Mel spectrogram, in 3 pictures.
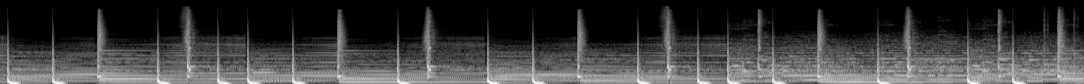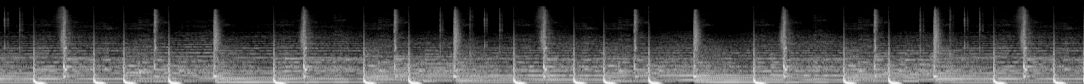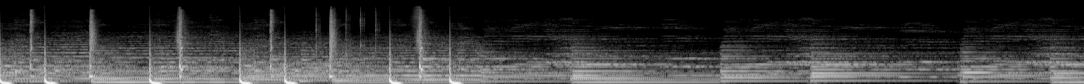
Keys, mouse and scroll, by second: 0.0-0.2 typing, 0.7 double click, 2.0 double click, 3.7 right click, 4.8-6.2 typing, 5.7 double click, 6.4 double click, 8.4 right click, 8.7 double click, 12.2 ctrl+-, 14.3 alt+scroll up 1, 15.2-15.7 alt+scroll up 1, 20.2-22.6 scroll up 1, 29.2 ctrl+t, 30.4 alt+shift+click.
